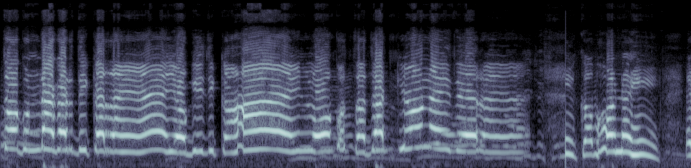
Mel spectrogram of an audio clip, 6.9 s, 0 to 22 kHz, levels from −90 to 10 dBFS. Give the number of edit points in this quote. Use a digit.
1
